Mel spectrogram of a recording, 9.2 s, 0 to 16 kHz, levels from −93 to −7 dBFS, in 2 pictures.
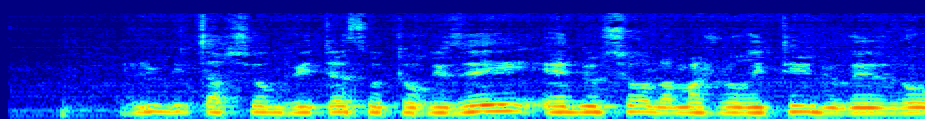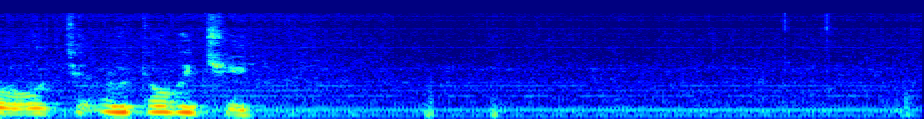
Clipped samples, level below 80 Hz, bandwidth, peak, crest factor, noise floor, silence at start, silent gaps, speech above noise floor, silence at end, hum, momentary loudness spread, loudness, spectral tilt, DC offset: under 0.1%; -66 dBFS; 11.5 kHz; -18 dBFS; 16 dB; -63 dBFS; 0.3 s; none; 31 dB; 2.15 s; 50 Hz at -65 dBFS; 9 LU; -33 LUFS; -8 dB/octave; under 0.1%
